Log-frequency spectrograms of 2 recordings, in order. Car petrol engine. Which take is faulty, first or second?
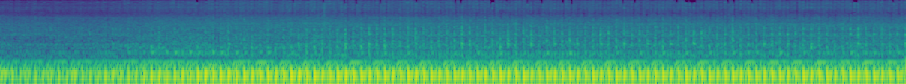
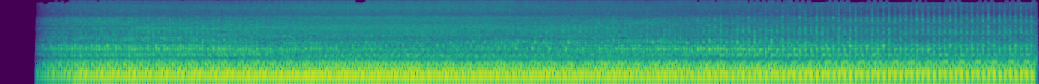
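second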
